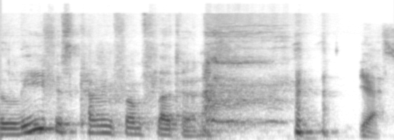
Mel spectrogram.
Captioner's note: laughter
